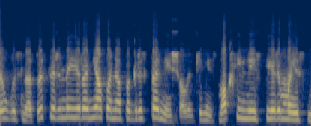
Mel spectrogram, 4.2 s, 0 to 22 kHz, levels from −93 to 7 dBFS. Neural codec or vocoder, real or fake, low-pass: none; real; 14.4 kHz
